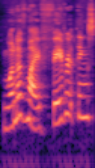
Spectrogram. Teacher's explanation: I am making that a stop T I'm not releasing it I'm going straight into the th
